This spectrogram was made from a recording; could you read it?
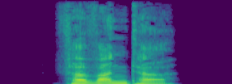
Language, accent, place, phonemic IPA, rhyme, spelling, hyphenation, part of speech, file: German, Germany, Berlin, /fɛɐ̯ˈvan.tɐ/, -antɐ, Verwandter, Ver‧wand‧ter, noun, De-Verwandter.ogg
- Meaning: 1. relative (male or of unspecified gender) 2. inflection of Verwandte: strong genitive/dative singular 3. inflection of Verwandte: strong genitive plural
